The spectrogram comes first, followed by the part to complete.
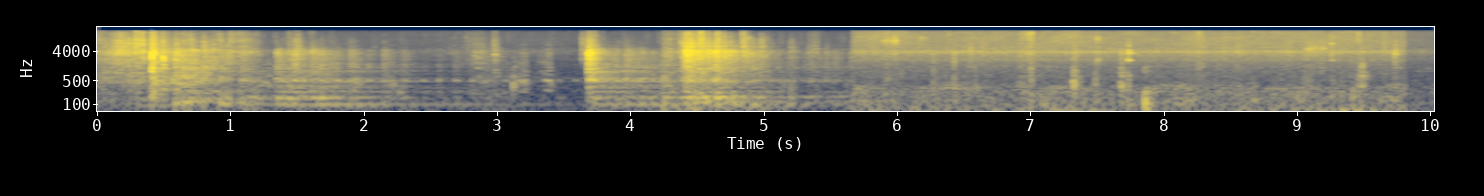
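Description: A metal scraper scraping against the inside of a clay bread oven as flatbread is pried off its wall, in two loud rasping bursts near the start and again about four seconds in. After that comes a quieter stretch with small scattered clicks.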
